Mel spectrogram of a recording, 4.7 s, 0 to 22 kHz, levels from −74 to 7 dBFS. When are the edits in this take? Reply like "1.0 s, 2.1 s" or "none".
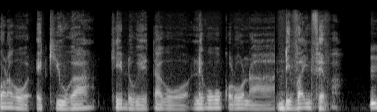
3.4 s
